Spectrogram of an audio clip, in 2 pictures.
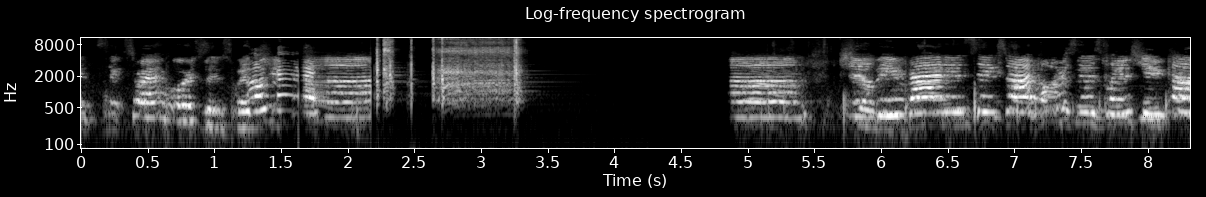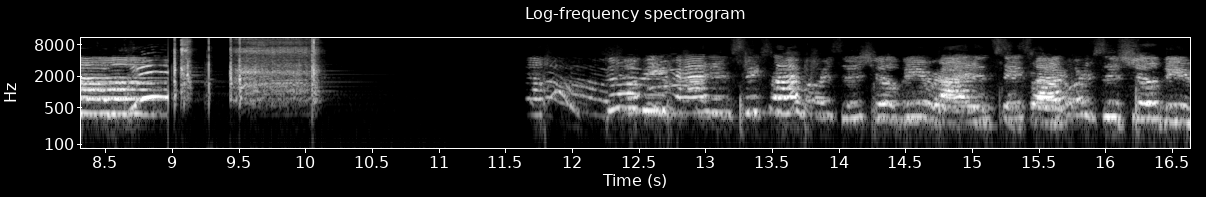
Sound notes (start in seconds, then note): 2.2 camera shutter clicks; 9.0 camera shutter clicks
